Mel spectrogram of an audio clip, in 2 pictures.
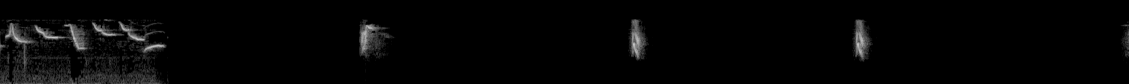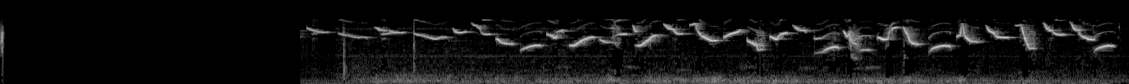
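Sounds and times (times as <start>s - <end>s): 
bicudo singing: 0.0s - 1.6s, 14.3s - 22.5s.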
